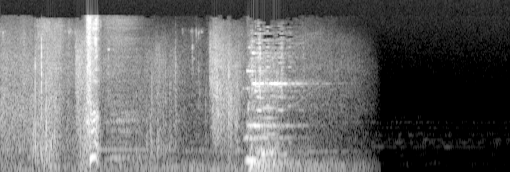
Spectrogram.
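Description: Game music and effects play as a character climbs.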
